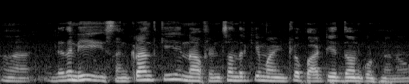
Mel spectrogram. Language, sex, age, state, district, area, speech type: Telugu, male, 45-60, Andhra Pradesh, Anakapalli, rural, spontaneous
